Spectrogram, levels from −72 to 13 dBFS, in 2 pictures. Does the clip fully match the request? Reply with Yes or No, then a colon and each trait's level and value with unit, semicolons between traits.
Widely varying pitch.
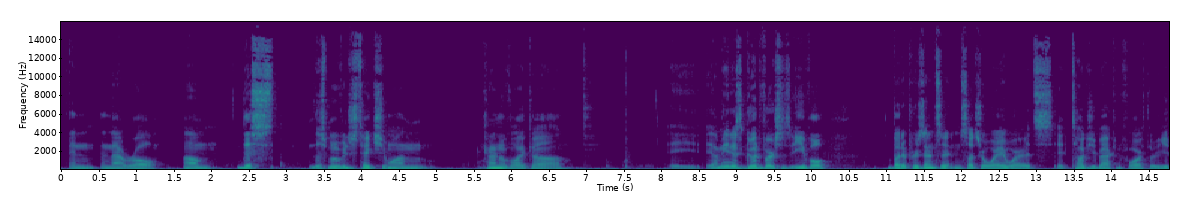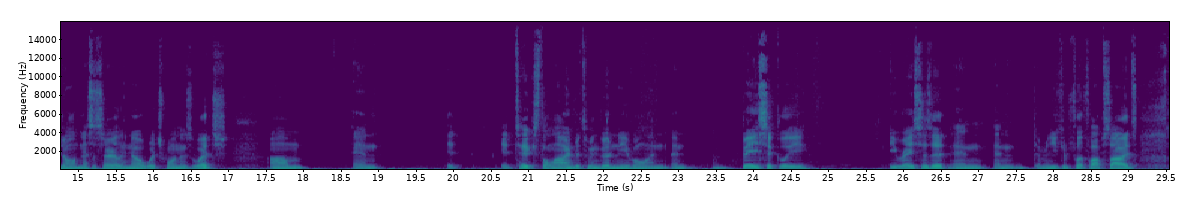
No: average, 3.5 semitones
